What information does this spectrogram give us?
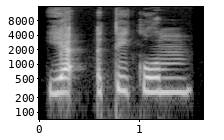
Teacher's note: حمزہ کی ادائیگی حلق کے نیچے والی حصے سے ہے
